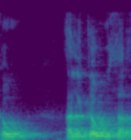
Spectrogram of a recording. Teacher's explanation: کو واو لین ہے، ہونٹوں کو آگے لائیں گے،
